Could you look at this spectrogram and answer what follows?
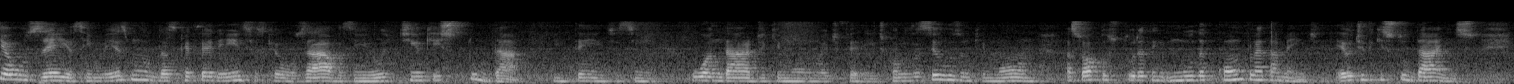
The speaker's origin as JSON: {"language": "Portuguese", "country": "Brazil", "said": "Assim, a minha vida como brasileira sempre foi, né?"}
